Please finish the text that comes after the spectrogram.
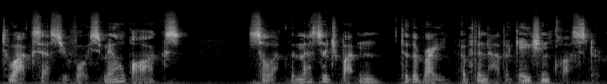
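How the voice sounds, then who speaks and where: A man's voice: low voice, lively intonation, normal speed, sharp tone, husky, poor audio. A man narrating a scripted instructional tutorial in a plain, step-by-step way.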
